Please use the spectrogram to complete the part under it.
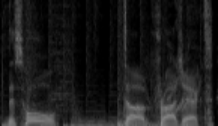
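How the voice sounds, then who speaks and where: A man's voice: a little high, animated, slow pace. A man in a casual discussion as a project team member, phrasing his thoughts hesitantly. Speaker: fan translation and dub team member. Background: game music and sound effects.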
